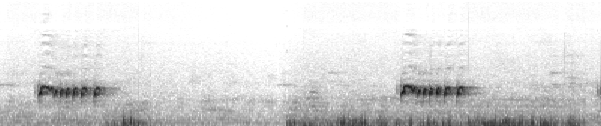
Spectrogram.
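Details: Loud, strong song of a local zebra dove: quick stuttering cooing phrases of rapid pulsed notes, repeated about every five seconds, with low background rumble between them.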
